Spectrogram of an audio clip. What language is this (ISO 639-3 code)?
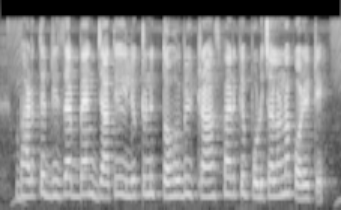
ben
